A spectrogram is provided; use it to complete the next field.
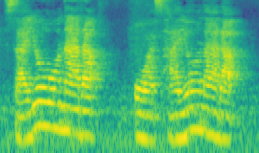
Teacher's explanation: And also there is R there, and we don't have R sound in Japanese, so you pronounce it like L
